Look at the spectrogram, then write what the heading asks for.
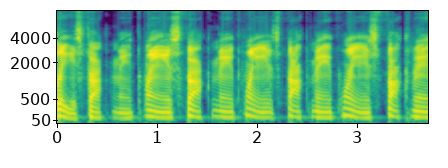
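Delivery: tiny, little space-creature voice. Describing a gray alien appearing in the room at three in the morning, little alien voice. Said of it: "it says with with this little alien voice".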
